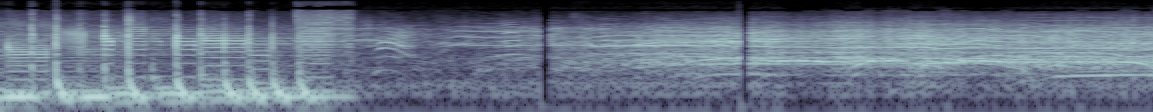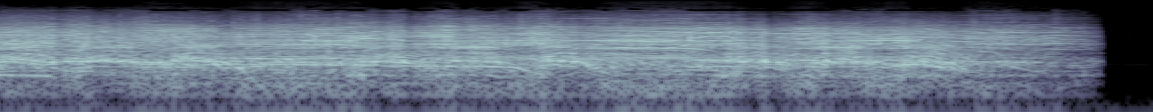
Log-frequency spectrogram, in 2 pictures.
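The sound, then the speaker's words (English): Rally crowd chanting "Joe's got to go": a dense, sustained roar of many voices that holds steady for several seconds after a short burst of music, then cuts off. “The crowd finishes up chanting, Joe's got to go, Joe's got to go.”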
